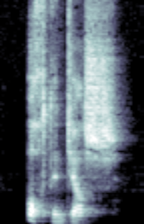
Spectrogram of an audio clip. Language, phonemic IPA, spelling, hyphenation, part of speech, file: Dutch, /ˈɔx.təntˌjɑs/, ochtendjas, och‧tend‧jas, noun, Nl-ochtendjas.ogg
- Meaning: dressing gown, bathrobe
